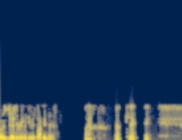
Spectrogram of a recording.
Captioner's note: audio distorts; laughs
